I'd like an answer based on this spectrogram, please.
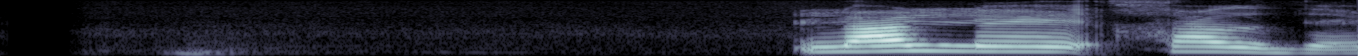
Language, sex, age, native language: Icelandic, female, 9, Icelandic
